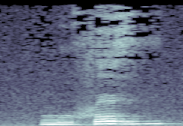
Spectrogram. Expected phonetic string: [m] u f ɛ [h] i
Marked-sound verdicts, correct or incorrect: correct, incorrect

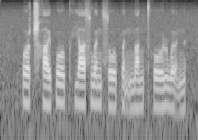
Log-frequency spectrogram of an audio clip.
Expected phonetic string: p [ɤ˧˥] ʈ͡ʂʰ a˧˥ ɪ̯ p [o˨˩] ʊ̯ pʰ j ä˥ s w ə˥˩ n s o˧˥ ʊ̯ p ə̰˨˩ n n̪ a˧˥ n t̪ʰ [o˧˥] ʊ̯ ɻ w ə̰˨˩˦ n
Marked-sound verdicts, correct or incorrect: correct, incorrect, correct

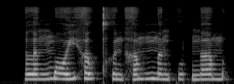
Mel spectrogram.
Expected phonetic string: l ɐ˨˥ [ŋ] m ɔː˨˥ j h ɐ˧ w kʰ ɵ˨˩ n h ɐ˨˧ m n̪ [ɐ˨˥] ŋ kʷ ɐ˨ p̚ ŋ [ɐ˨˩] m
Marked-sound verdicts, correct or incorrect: correct, incorrect, incorrect

